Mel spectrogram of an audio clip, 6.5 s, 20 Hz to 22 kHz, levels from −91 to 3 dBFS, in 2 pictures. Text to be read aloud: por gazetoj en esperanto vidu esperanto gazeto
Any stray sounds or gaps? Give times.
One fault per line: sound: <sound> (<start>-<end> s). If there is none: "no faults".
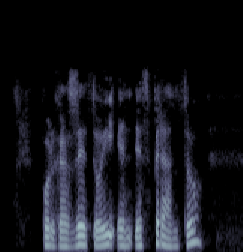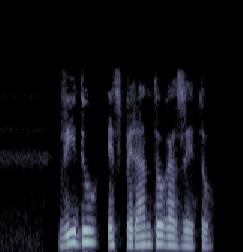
no faults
